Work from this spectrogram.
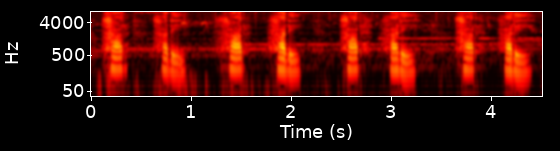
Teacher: you're rolling the R, the tip of the tongue touches the roof of the mouth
